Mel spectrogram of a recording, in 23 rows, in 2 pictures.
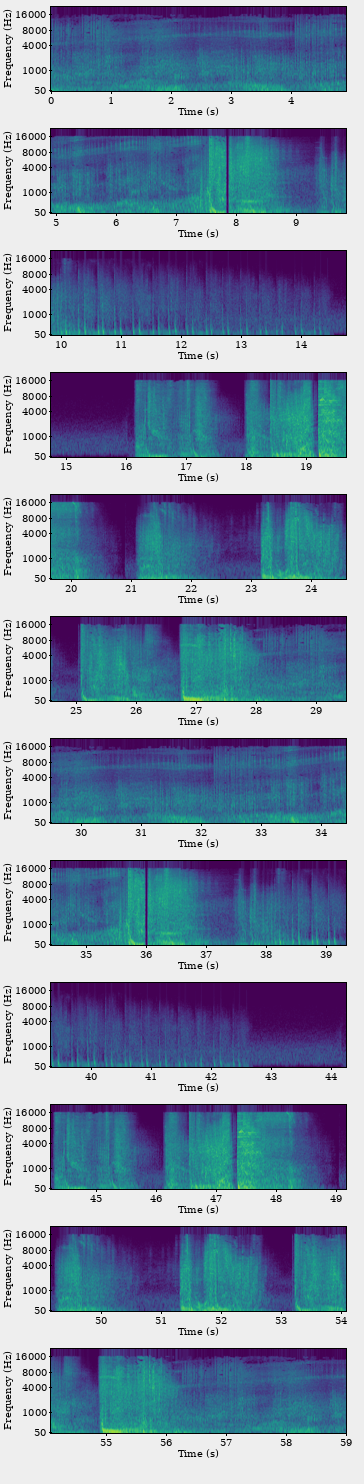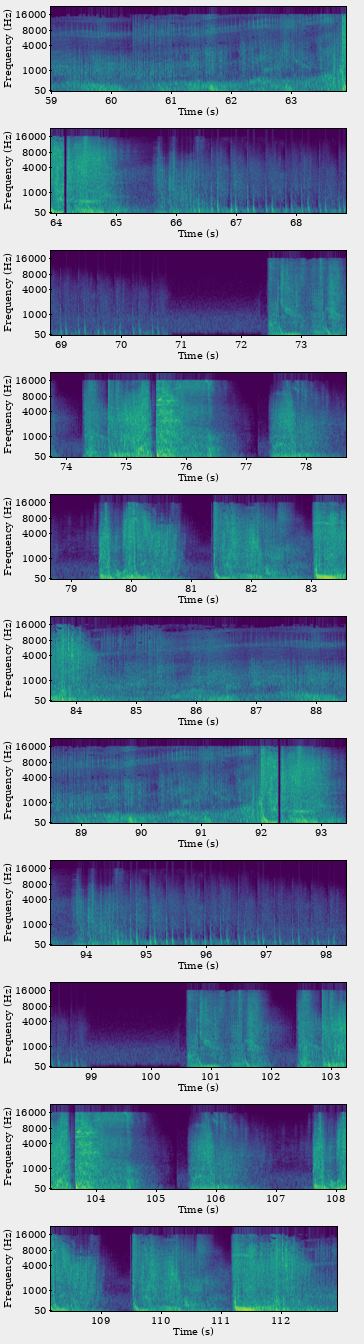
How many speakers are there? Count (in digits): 0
